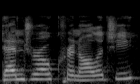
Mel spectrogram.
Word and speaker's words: dendrochronology: The arborist used dendrochroninology to determine when the fell tree had been planted. And it's pronounced dendrochronology.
